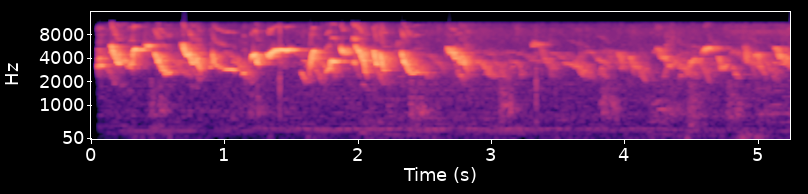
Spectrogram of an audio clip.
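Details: Lemon-bellied white-eye, a contest bird, in fast, lively song: a dense stream of high, sweet, twittering phrases that run on without pause and fade slightly toward the end.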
